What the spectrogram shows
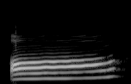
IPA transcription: ɔ:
